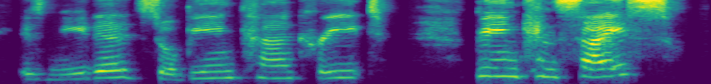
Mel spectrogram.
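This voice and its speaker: A woman with a fairly high pitch speaks in a normal speaking voice with ordinary pitch variation. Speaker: corporate communications consultant. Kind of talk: virtual workshop lecture. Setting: video call.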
